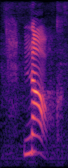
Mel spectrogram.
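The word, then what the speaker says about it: knock: नॉक। इसको हम के साइलेंट करके ही बोलेंगे। के को छोड़ दो। न का उच्चारण कर लो।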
